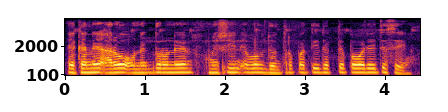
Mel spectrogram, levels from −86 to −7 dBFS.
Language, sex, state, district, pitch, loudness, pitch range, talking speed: Bengali, male, Assam, Hailakandi, 170 Hz, -16 LUFS, 160-175 Hz, 135 wpm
